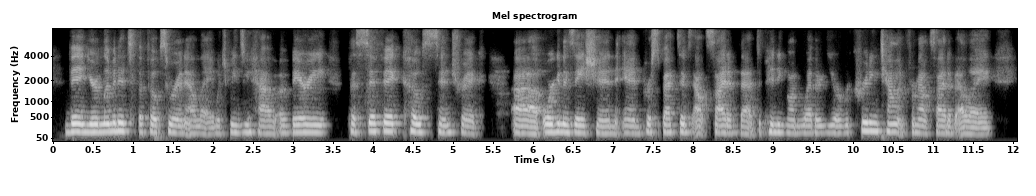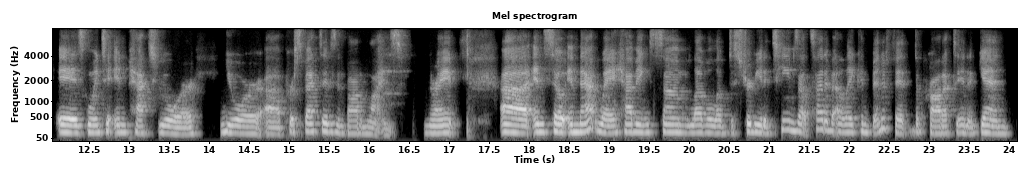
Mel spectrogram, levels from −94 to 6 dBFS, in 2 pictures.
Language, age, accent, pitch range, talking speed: English, 20-39, American, 150-170 Hz, 170 wpm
